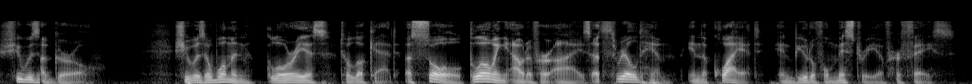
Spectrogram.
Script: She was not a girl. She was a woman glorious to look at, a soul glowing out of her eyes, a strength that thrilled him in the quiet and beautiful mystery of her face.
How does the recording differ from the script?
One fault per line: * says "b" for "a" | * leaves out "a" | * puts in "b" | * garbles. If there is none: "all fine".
* leaves out "not"
* leaves out "strength that"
